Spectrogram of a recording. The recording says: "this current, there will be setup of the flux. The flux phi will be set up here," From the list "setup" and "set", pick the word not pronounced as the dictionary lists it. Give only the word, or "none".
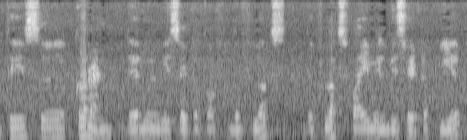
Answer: none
